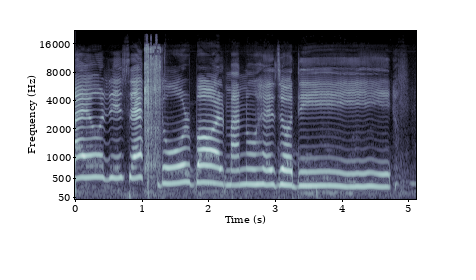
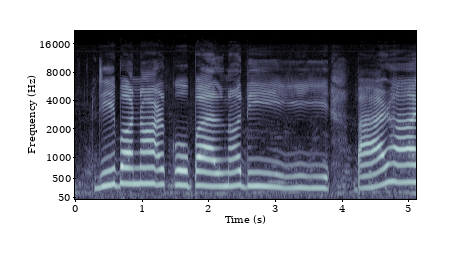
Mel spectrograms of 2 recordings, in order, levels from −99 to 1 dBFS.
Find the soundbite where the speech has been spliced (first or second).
first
